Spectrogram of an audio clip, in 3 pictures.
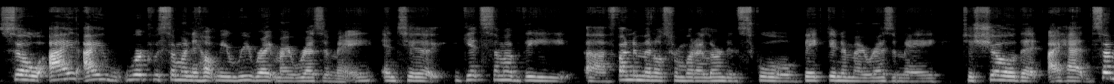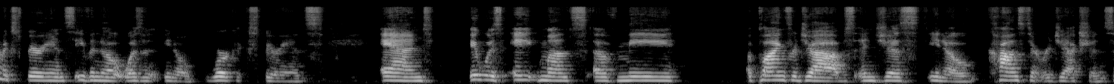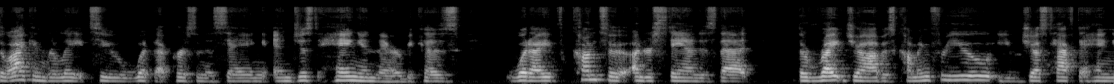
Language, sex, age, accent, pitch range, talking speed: English, female, 30-49, American, 160-185 Hz, 170 wpm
